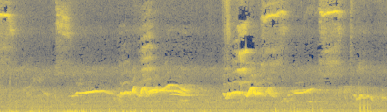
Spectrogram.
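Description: Birds calling in short warbling phrases, three bursts of song, over a steady low rumble.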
